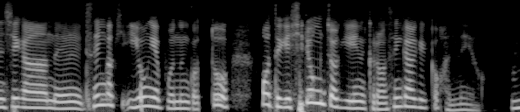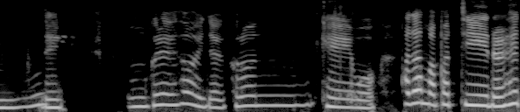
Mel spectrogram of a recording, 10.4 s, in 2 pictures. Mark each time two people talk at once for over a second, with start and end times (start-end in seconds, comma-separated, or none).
none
